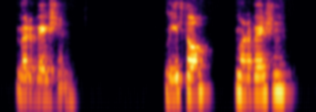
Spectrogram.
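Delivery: acted stoic, expressionless, flat deadpan delivery. A player shows how Jason reacts to motivation, imitating Jason's deadpan. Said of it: "it's just deadpan".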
